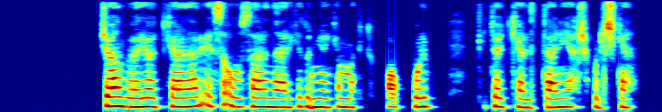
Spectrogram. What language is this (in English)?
Uzbek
